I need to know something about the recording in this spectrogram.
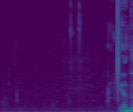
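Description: A few faint computer mouse clicks in quiet room tone, as a field is chosen from a drop-down list.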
